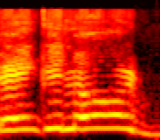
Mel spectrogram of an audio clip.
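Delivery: put-on shrill, loud joyful cry, pitched very high. Retelling shouting thanks into a pillow: retelling own loud shout. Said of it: "tas sumigaw ako ng malakas".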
